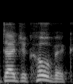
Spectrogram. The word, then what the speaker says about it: Dijakovic: sasha banks you've got dijk dijkovic is the proper pronunciation at this point flip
